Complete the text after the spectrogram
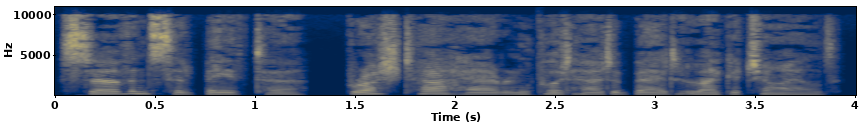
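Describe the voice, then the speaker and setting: A woman's voice: fairly low pitch, normal speed, dry recording. A woman reading scripted narration for a historical romance audiobook.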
